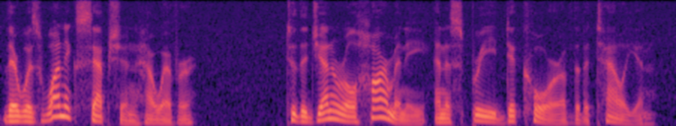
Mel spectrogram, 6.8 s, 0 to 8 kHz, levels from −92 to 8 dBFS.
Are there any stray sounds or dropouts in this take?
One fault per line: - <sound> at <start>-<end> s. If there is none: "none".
none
